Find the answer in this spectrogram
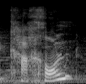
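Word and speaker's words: cajón: I think in German we say kahon. I think in German we say kahon to the thing. So very we pronounce it in a very Spanish way.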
